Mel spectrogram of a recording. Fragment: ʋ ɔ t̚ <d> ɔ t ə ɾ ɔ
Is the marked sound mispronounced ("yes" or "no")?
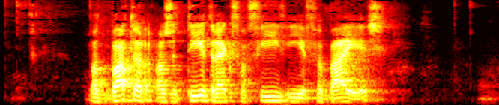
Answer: yes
